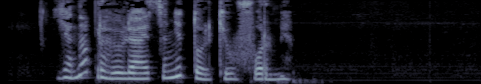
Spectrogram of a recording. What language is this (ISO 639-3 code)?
bel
